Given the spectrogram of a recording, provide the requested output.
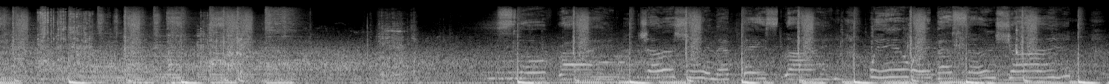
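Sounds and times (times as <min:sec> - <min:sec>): pop music with deep bass: 0:00.0 - 0:03.0, 0:04.8 - 0:11.0.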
